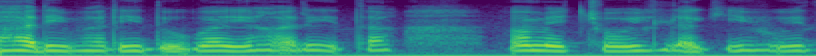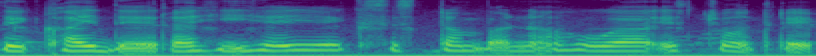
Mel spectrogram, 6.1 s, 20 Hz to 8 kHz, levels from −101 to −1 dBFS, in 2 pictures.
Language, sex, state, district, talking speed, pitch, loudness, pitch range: Hindi, female, Uttar Pradesh, Etah, 205 wpm, 225 Hz, -27 LUFS, 220-240 Hz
